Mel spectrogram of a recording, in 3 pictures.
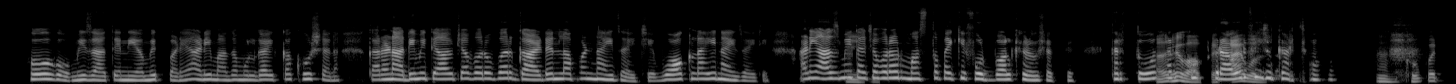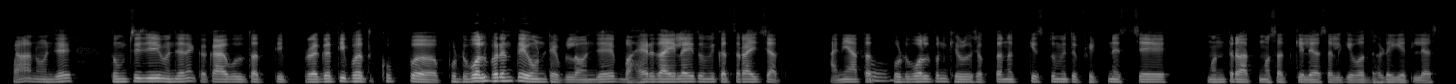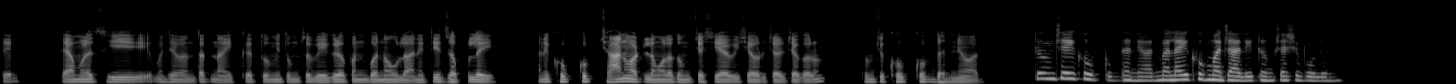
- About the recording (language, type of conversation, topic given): Marathi, podcast, तुमच्या मुलांबरोबर किंवा कुटुंबासोबत घडलेला असा कोणता क्षण आहे, ज्यामुळे तुम्ही बदललात?
- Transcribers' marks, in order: laughing while speaking: "अरे बापरे! काय बोलतात. खूपच छान, म्हणजे तुमची जी"; laughing while speaking: "खूप प्राउड फील करतो"; chuckle; laughing while speaking: "प्रगतीपथ खूप अ, फुटबॉलपर्यंत येऊन ठेपला"; tapping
